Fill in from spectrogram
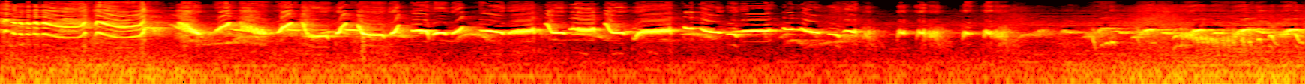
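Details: Chinese hwamei in a morning singing session for contest: high looping whistles opening into a long, rapid, wavering warble of connected notes, softer and rougher toward the end.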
